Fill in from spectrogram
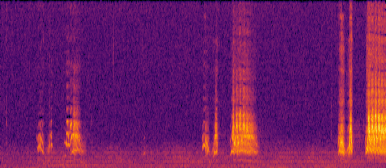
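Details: A male Japanese quail crows three times, each crow a pair of quick chirps followed by a harsh, raspy burst, about every two seconds over a low steady hum.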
